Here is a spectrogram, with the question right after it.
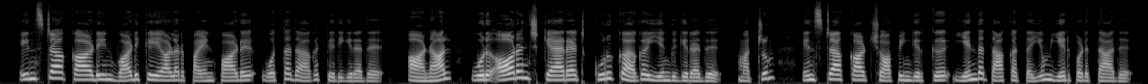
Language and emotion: Tamil, neutral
